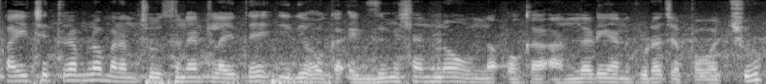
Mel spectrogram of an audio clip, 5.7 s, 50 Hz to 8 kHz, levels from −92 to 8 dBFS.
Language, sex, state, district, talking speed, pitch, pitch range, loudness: Telugu, male, Andhra Pradesh, Sri Satya Sai, 135 wpm, 145 Hz, 135-155 Hz, -13 LUFS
